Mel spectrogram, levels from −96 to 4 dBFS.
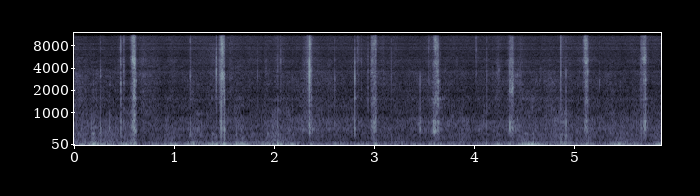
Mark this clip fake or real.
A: fake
